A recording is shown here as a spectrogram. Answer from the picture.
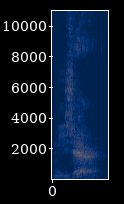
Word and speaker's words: Niger: when I'm speaking Catalan niger should only be called me share if you're having a complete conversation in French so since we're on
